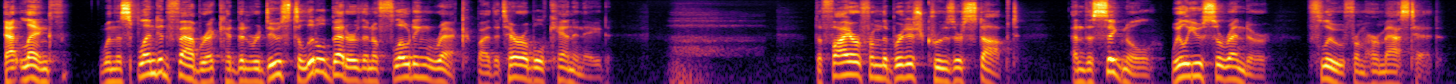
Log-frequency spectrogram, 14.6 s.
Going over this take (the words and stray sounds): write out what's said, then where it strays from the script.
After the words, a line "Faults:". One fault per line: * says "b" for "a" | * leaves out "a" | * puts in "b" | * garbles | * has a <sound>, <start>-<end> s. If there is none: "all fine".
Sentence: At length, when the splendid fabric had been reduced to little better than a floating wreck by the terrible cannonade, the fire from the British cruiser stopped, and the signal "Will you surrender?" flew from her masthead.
At length, when the splendid fabric had been reduced to little better than a floating wreck by the terrible cannonade, the fire from the British cruiser stopped, and the signal "Will you surrender?" flew from her masthead.
Faults:
* has a sigh, 6.6-7.7 s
